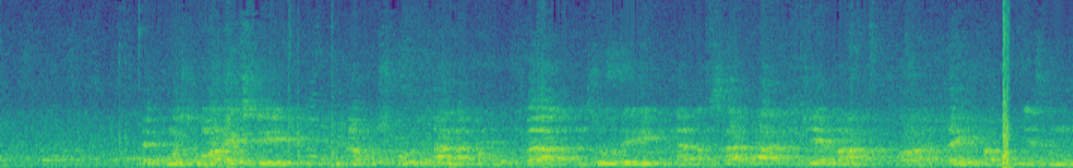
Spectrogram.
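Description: A man speaks steadily through a microphone and loudspeakers, echoing in the hall.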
